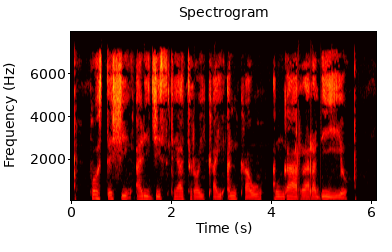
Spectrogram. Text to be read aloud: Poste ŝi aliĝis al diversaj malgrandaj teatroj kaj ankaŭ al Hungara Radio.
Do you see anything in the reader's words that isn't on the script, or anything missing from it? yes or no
yes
